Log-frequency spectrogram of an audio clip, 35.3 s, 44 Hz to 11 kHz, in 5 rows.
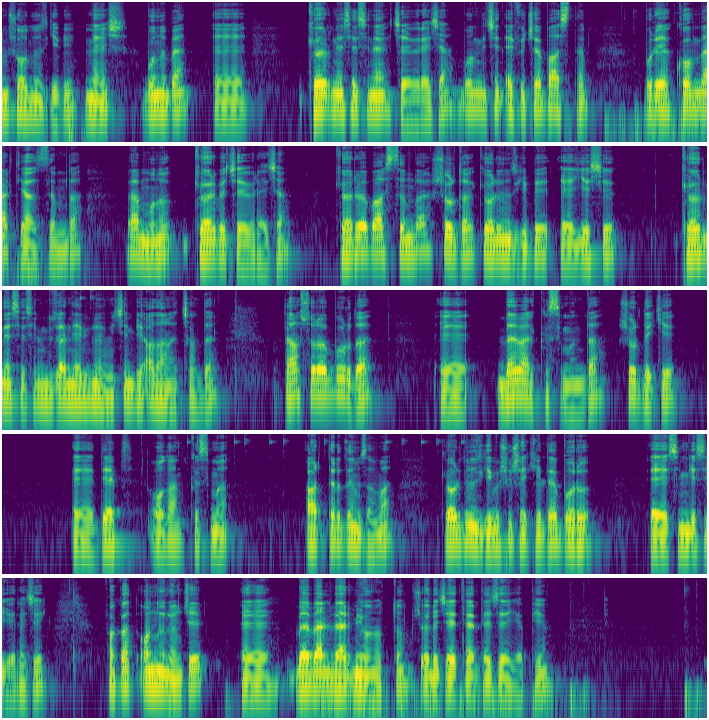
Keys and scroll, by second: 4.6 F3, 31.4 ctrl+z, 31.7 ctrl+z, 31.9 ctrl+z, 32.2 ctrl+z, 32.5 ctrl+z, 32.8 ctrl+z, 33.1 ctrl+z, 33.5 ctrl+z, 33.9 ctrl+z.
